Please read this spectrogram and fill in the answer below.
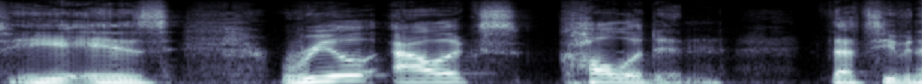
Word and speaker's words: Kolodin: He is Real Alex Kolodin. That's even how you pronounce it.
